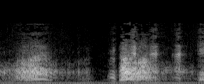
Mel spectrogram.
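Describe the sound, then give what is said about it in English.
A dog growls low and rough in two bursts separated by a short pause, the second slightly longer and louder, with no voices over it. “He not like fox smell, eh? It isn't the fox scent he's growling at.”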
